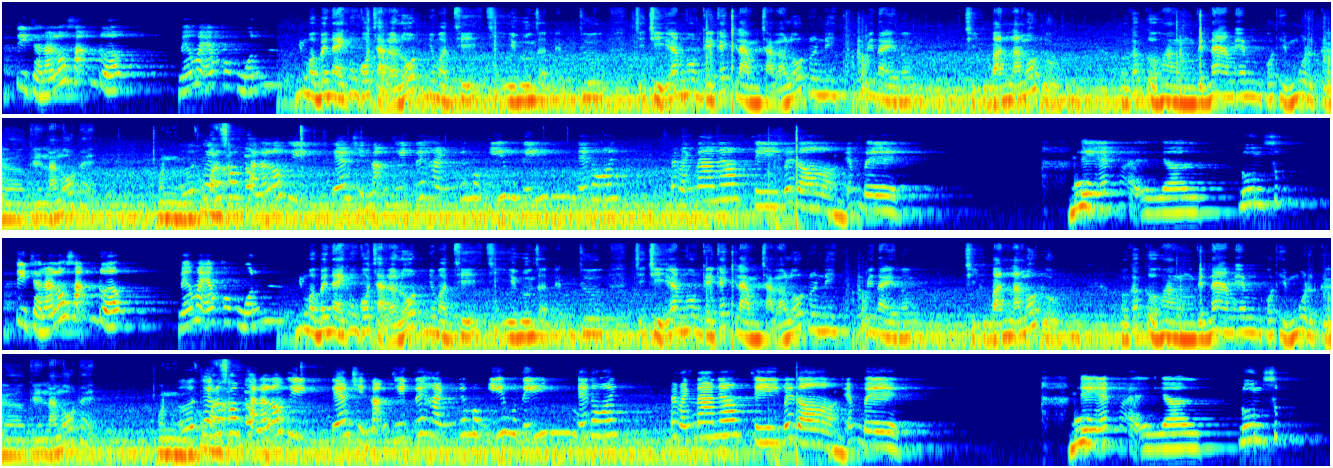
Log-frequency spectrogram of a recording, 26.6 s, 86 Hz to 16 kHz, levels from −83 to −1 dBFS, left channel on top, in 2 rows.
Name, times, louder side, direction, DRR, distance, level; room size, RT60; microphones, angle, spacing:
voice 1, 0.1-1.2 1.8-2.8 3.2-3.3 15.0-19.5 20.0-22.3 23.7-25.3 25.6-26.0, right 5 dB, 80° right, 10 dB, 1.5 m, -29 dB
sound 1, 2.7-7.4 7.8-21.3 21.8-21.9, left 2 dB, 40° left, 0.7 m, -33 dB
voice 2, 2.9-10.9 11.2-14.3 14.8-16.0 21.5-21.7 23.9-24.2, equal, ahead, 10 dB, 0.9 m, -27 dB
26.5 x 22.5 x 7.3 m, 1.1 s
head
